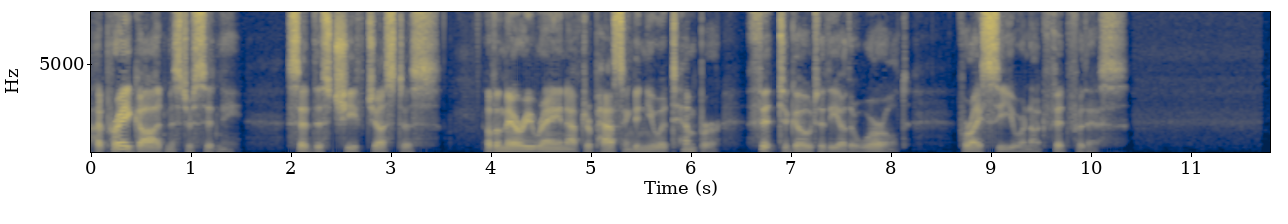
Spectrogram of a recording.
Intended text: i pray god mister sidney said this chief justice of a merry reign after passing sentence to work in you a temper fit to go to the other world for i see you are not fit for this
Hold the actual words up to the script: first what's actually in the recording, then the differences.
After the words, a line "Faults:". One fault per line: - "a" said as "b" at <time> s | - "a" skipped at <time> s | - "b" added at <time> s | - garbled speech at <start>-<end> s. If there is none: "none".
i pray god mister sidney said this chief justice of a merry reign after passing in you a temper fit to go to the other world for i see you are not fit for this
Faults:
- "sentence to work" skipped at 5.5 s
